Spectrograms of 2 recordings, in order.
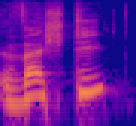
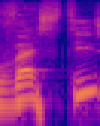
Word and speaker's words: Vashti: L'impératrice Vashti, ou Vasti selon les prononciations, organisa de son côté un banquet pour les femmes dans le palais de l'empereur Xerxès.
